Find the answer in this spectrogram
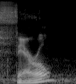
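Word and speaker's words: ferrule: said it right probably barel feral oh it's just feral a metal ring or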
